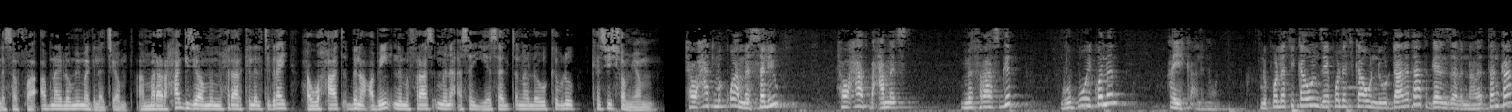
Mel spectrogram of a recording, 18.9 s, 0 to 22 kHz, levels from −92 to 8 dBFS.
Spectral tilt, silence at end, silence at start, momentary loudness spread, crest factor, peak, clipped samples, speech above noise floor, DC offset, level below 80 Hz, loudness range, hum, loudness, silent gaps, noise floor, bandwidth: -6.5 dB/octave; 0 s; 0 s; 9 LU; 16 dB; -2 dBFS; under 0.1%; 29 dB; under 0.1%; -44 dBFS; 5 LU; none; -19 LUFS; 8.32-8.56 s; -47 dBFS; 8 kHz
